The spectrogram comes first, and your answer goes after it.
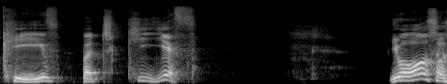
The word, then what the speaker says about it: Kyiv: Putting all this together gives us Kyiv. So there you go. If you really want to say it like the Ukrainians, it's Kyiv. Which is all lovely, but if you do use it in an English sentence, people won't know what you're talking about. So that's why I suggest Kyiv as a happy medium.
